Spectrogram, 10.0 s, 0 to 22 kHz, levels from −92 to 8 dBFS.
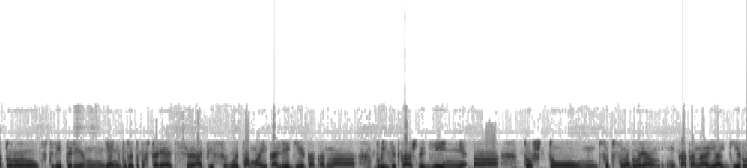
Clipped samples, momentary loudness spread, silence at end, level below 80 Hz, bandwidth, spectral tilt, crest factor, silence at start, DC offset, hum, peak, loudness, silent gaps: under 0.1%; 5 LU; 0 s; -38 dBFS; 6.2 kHz; -6.5 dB/octave; 14 dB; 0 s; under 0.1%; none; 0 dBFS; -14 LUFS; none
